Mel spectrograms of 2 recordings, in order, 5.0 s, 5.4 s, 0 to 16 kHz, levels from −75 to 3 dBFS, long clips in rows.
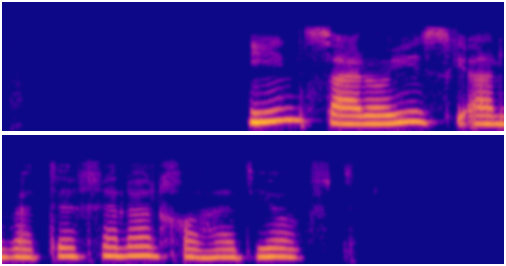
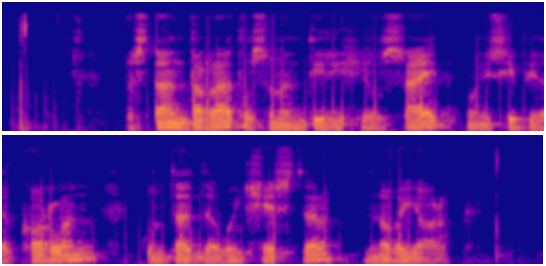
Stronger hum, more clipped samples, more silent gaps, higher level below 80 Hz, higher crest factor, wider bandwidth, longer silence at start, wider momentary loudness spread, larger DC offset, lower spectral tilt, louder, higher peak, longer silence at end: neither; neither; neither; second, -66 dBFS vs -46 dBFS; about the same, 18 dB vs 20 dB; second, 7.8 kHz vs 11.5 kHz; first, 1.25 s vs 0.1 s; second, 7 LU vs 10 LU; neither; about the same, -6 dB/octave vs -5.5 dB/octave; first, -20 LUFS vs -23 LUFS; about the same, -4 dBFS vs -4 dBFS; first, 1.05 s vs 0.5 s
